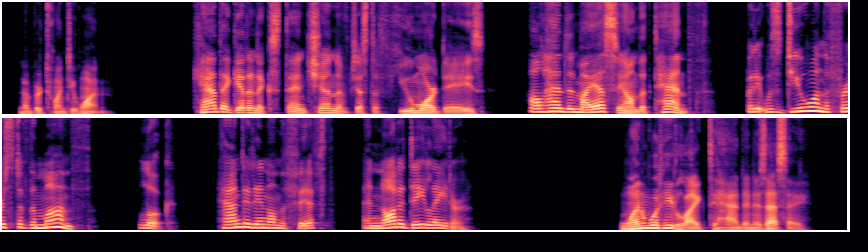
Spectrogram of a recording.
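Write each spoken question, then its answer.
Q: When would he like to hand in his essay?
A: On the 10th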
